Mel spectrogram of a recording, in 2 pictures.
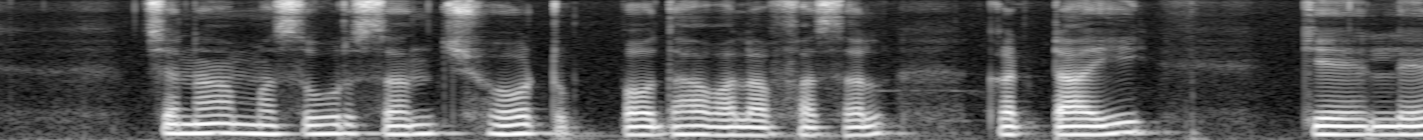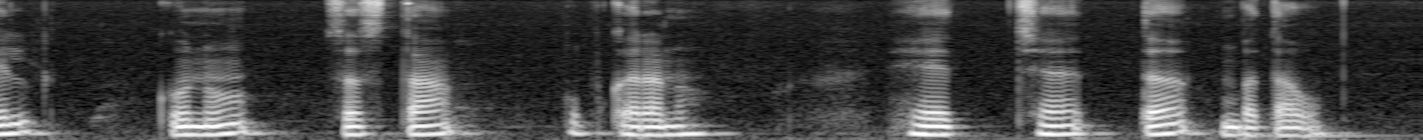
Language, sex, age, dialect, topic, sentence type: Maithili, male, 25-30, Angika, agriculture, question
